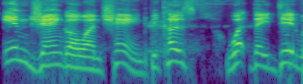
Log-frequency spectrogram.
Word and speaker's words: Django: He's like, Django. The D is silent.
